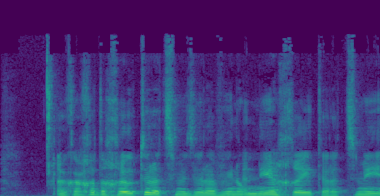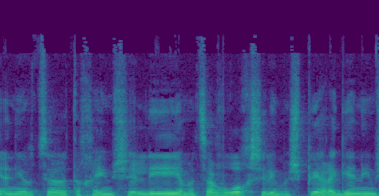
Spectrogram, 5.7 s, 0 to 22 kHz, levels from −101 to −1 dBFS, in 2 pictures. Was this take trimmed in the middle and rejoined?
yes; 1 cut; at 1.8 s

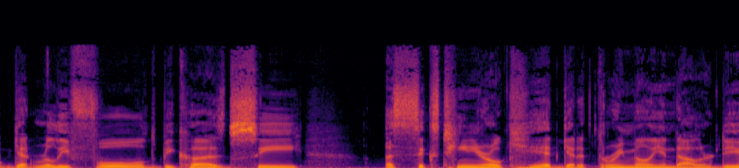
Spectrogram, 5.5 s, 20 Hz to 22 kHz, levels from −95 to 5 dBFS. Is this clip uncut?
no; 1 cut; at 1.7 s

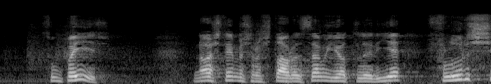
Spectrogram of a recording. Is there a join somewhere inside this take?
no; 0 cuts

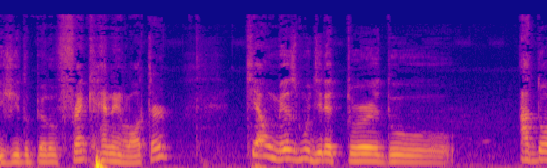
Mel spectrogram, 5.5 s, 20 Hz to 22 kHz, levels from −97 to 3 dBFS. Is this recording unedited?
yes; 0 cuts

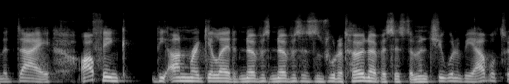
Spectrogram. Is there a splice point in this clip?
yes; 4 cuts; at 0.9 s, 1.4 s, 2.7 s, 3.4 s

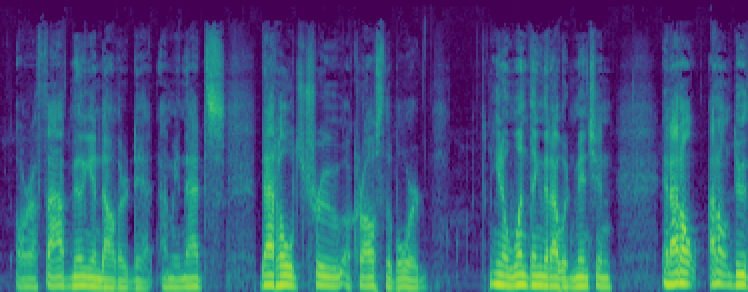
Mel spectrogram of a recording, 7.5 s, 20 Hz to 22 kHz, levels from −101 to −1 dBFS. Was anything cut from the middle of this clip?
no; 0 cuts

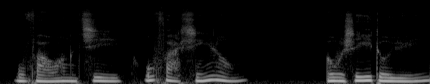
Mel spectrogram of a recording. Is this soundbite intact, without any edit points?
no; 1 cut; at 1.3 s

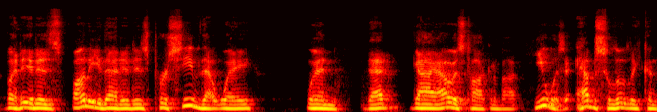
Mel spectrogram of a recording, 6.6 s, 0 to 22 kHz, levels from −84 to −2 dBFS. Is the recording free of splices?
no; 1 cut; at 3.5 s

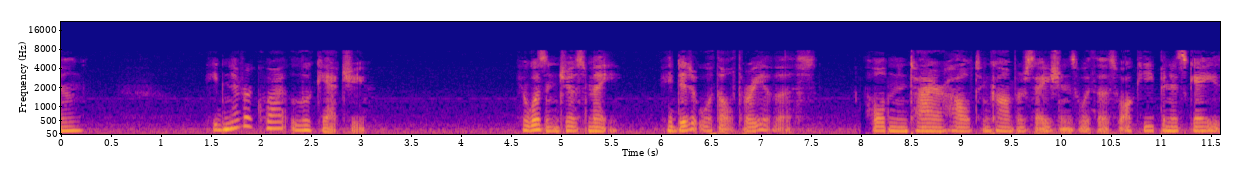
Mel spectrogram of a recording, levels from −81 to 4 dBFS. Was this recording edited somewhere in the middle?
no; 0 cuts

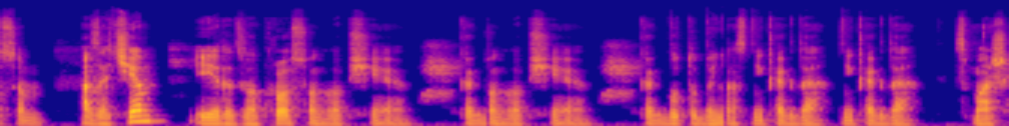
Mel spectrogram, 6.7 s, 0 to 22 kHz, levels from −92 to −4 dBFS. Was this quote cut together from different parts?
yes; 3 cuts; at 3.2 s, 4.8 s, 5.6 s

